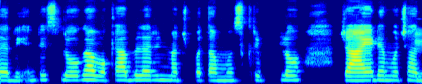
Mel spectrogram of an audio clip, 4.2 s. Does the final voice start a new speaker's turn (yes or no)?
no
